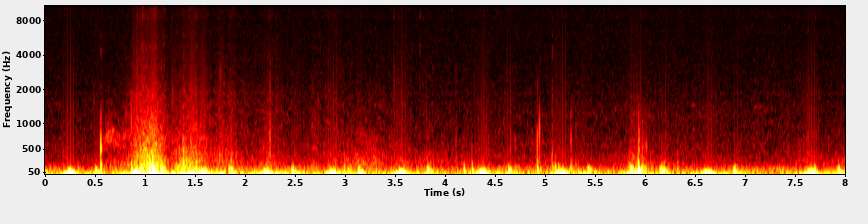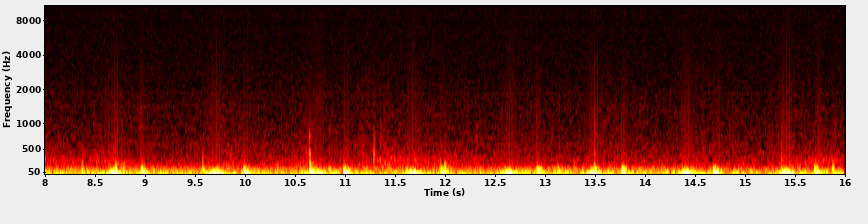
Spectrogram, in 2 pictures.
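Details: Soft, low, steady heartbeat thumps under a quiet hum, presented as the heart sound in a binaural ASMR sleep recording; an ordinary resting heartbeat.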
